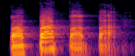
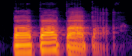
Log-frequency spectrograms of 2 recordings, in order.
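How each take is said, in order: Both takes have the same delivery.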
